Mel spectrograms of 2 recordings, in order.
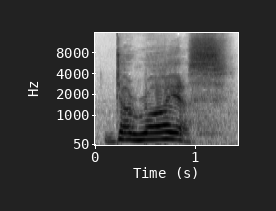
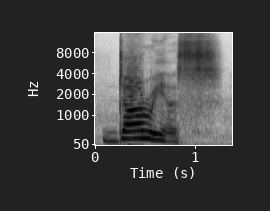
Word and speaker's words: Darius: or my other favorite darius no it's darius all right sick and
